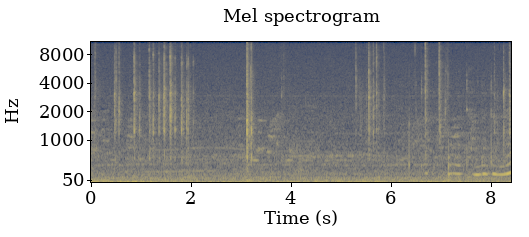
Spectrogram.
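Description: Computer keyboard typing with fast, close key clicks in bursts and short pauses, set over low room noise as a voice talks softly at moments.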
